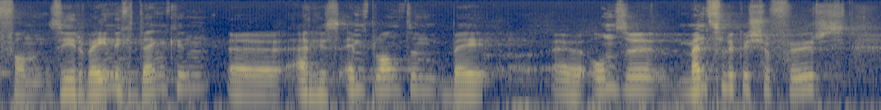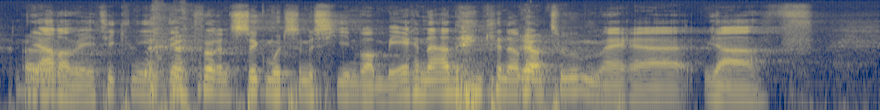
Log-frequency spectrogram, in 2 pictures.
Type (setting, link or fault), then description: setting, live audience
